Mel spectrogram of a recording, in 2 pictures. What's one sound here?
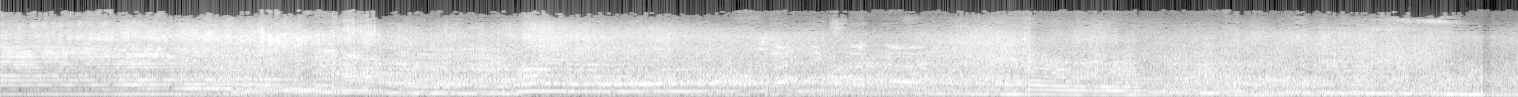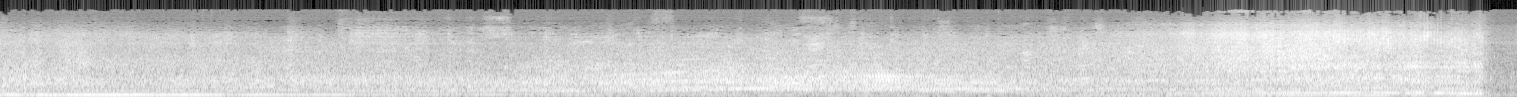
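Racing car engines roar and whine past on a nearby track, rising and falling in pitch.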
